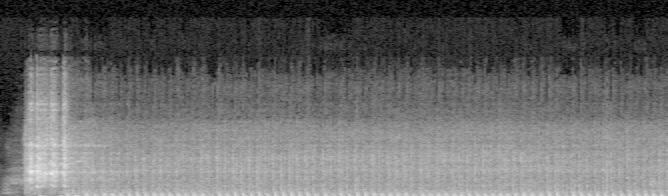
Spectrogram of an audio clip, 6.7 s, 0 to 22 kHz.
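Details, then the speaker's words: Auction Yamaha YZ450F after fitting new parts, including radiators, first start: the single-cylinder four-stroke thumps at a steady, even fast idle with no knocks or rattles. Sounds healthy. "it's not bad sounds pretty good now"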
